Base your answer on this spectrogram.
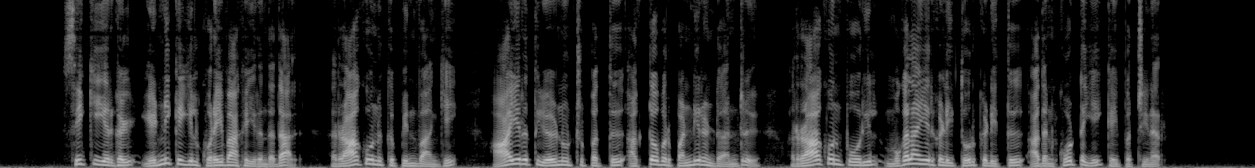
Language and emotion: Tamil, neutral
